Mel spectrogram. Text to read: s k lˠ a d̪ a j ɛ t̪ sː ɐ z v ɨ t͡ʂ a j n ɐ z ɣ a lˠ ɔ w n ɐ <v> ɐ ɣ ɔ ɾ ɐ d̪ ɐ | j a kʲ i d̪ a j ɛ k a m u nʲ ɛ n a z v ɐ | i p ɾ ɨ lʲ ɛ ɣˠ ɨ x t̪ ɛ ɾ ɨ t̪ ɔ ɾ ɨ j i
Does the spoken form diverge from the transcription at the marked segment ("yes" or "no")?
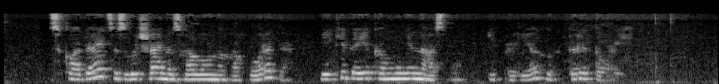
yes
